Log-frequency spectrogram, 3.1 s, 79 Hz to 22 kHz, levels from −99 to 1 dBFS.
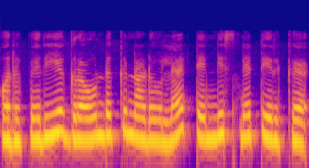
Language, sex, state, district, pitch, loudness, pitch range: Tamil, female, Tamil Nadu, Nilgiris, 220 Hz, -13 LUFS, 210-235 Hz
